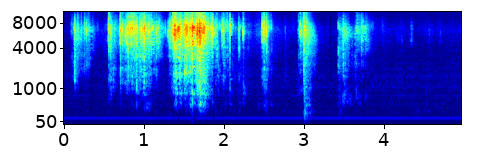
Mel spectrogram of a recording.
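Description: Trading-card pack wrapper being torn open and crinkled by hand: crinkly rips in the first two seconds, then a few short crackles as the pack is handled.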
